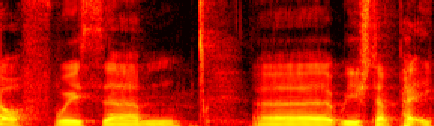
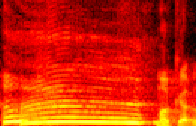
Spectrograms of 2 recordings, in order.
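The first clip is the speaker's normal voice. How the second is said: gasp, then a much higher and louder "my God"; shocked gasp; 5 dB louder than usual. Real, not acted. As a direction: caught off guard by what you just saw. Watching him kick concrete ball.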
